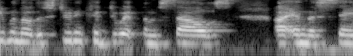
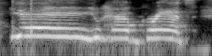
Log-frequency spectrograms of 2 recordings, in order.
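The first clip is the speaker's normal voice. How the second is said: bright, louder cheer on "Yay"; excited yay; 5 semitones higher, 5 dB louder, much slower than usual. Retold or imitated. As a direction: cheer the student's good news. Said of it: "that's where I like".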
